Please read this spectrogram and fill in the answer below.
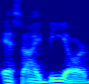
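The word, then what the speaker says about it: SBIR: government they have programs like the SIBR, it's pronounced SIBR, but Small Business Innovation, can't remember what the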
